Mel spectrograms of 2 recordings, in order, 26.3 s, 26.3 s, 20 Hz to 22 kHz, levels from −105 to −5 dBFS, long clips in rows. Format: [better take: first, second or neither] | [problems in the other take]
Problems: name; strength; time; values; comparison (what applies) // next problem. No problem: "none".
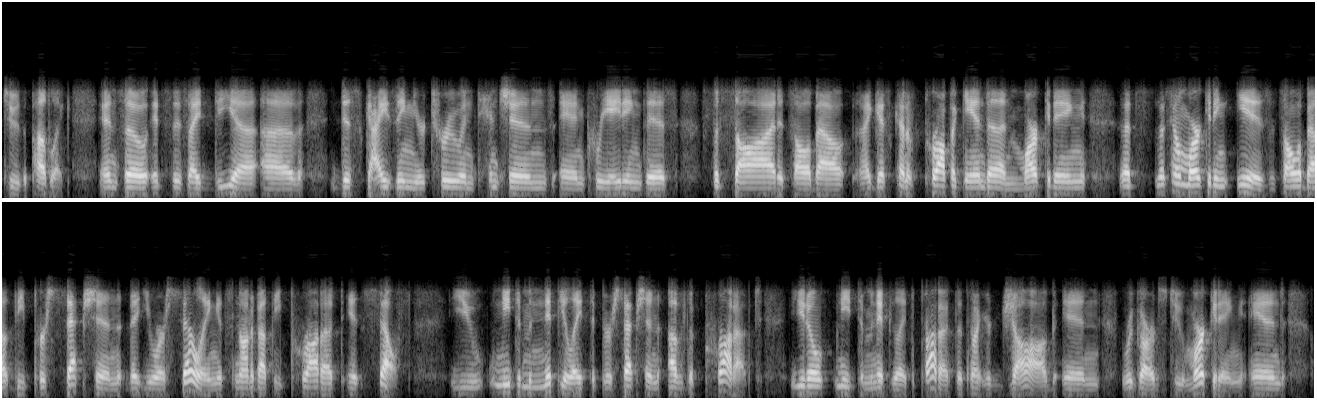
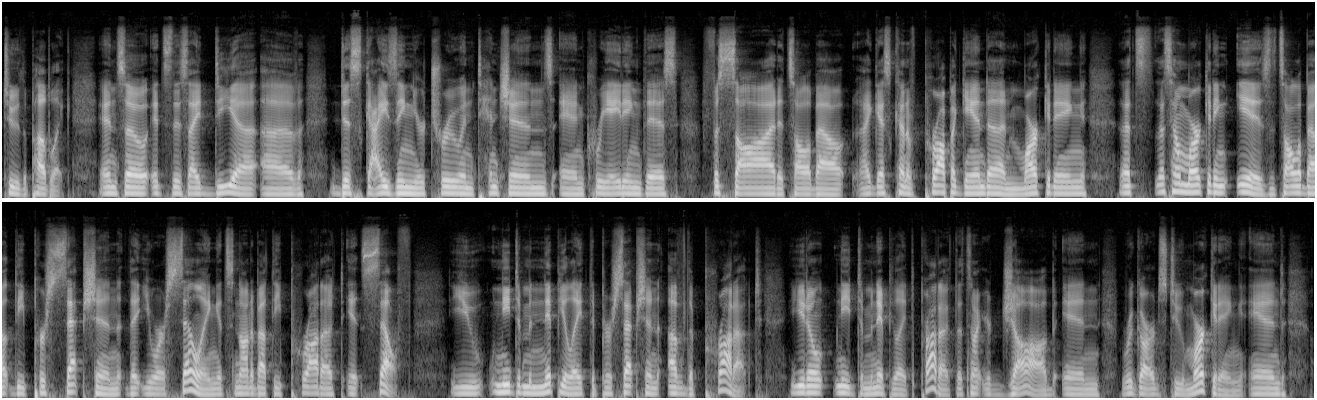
second | phone-call audio; nothing above 3.5 kHz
